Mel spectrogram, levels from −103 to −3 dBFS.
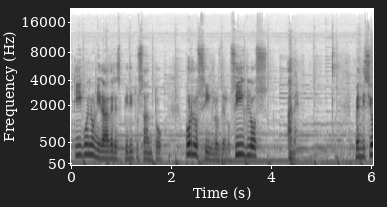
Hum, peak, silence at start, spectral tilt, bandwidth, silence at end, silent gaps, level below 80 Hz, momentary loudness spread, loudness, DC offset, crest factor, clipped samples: none; -8 dBFS; 0 s; -5 dB/octave; 18 kHz; 0 s; none; -44 dBFS; 20 LU; -27 LUFS; under 0.1%; 20 dB; under 0.1%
